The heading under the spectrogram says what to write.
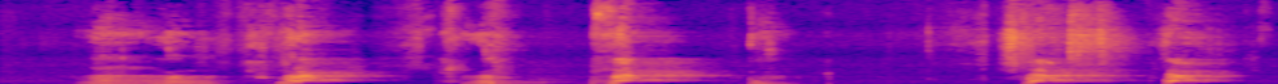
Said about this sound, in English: It doesn't sound different. Dogs don't have an international language. When they bark, it just sounds like a bark. It's not Japanese or English or German.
